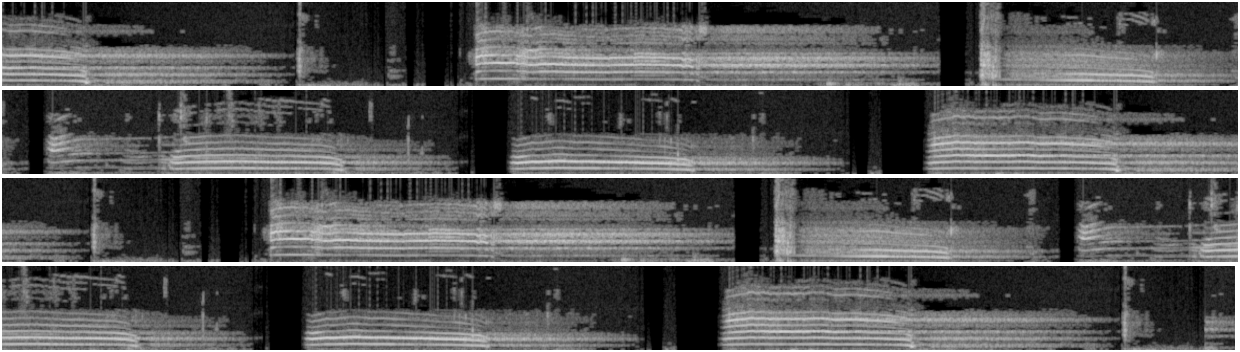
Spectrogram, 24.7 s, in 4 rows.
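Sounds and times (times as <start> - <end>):
cat: 2.4 - 12.8, 13.7 - 24.1.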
